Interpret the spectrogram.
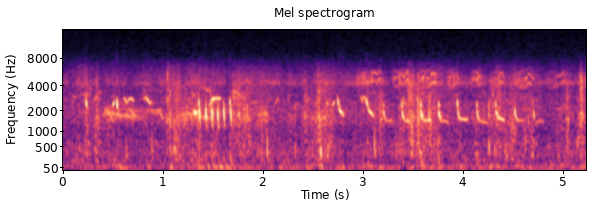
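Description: Faint songbird chirping: a quick trill a little over a second in, then a run of short, sharply falling notes, about five a second, from about three seconds in.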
